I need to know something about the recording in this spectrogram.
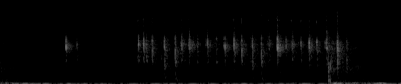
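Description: Typing on a computer keyboard: a single keystroke, then a quick burst of rapid keystrokes lasting about two seconds.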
